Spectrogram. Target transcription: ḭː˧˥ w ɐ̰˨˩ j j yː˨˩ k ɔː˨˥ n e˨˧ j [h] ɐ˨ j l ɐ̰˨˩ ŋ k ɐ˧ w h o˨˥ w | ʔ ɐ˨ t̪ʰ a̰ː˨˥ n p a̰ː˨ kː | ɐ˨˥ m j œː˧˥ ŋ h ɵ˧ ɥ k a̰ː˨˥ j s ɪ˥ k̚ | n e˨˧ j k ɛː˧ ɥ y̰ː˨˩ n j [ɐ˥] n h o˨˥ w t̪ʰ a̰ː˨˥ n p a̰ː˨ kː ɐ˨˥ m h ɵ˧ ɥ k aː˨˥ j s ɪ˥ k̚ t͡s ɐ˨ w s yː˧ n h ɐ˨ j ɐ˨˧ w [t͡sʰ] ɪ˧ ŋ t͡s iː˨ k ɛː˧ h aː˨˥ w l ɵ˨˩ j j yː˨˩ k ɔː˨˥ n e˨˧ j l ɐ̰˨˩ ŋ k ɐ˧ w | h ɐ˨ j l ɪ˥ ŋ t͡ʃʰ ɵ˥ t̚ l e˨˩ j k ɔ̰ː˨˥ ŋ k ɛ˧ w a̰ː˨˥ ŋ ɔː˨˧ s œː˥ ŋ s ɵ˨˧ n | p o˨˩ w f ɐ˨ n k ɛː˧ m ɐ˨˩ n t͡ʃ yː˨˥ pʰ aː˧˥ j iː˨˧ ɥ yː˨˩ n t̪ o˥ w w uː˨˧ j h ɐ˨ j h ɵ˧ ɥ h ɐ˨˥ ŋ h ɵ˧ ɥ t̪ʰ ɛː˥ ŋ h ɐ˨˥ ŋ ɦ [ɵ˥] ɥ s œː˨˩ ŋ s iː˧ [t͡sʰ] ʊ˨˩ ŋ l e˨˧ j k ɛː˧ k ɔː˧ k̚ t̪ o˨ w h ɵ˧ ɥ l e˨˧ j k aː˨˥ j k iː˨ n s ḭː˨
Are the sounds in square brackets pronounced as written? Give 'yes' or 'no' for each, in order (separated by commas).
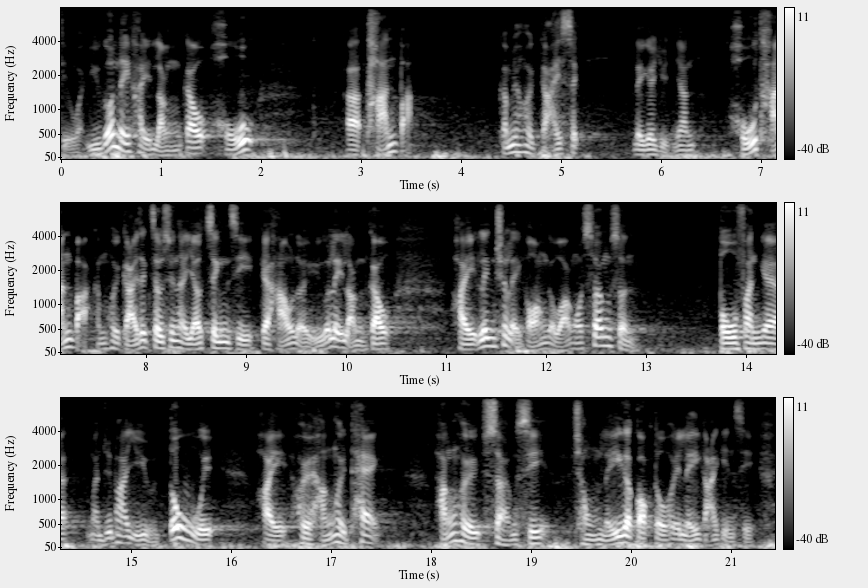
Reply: yes, yes, no, no, yes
